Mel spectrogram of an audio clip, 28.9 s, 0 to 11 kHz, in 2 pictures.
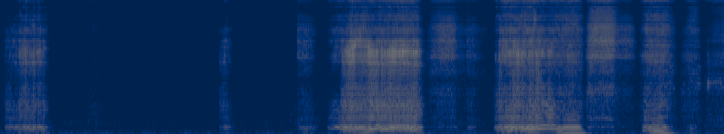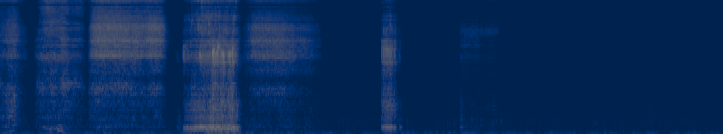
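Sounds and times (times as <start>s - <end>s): heavy rasping snoring: 0.1s - 1.0s, 6.0s - 19.9s, 22.1s - 22.5s
breathy breaths: 8.4s - 10.7s, 11.6s - 18.0s, 19.3s - 21.0s.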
